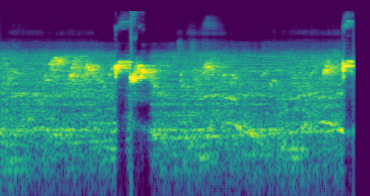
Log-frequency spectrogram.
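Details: A captive white-rumped shama, tail nearly eight inches and growing, known for singing very loud, delivers a dense run of whistled and warbled notes with a couple of sharp clicks and a brief pause at the end.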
